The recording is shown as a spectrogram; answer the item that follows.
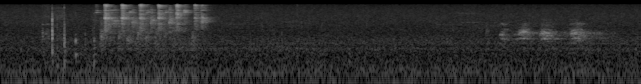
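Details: Fox. Fox kits bark in a quick, rough cluster of hoarse, yappy notes that crowd together for about a second. After a quiet pause, a softer run of short barks follows over a low background hum.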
